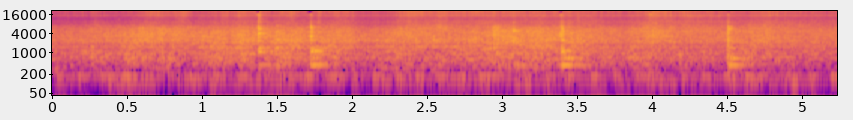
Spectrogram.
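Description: Onions sizzling in a pan for chicken curry, a steady close frying hiss with occasional stirring clinks.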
